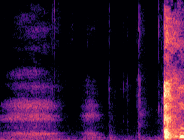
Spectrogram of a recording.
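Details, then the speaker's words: Adult apologizing mid-speech before sneezing: a faint drawn-in breath, brief pause, then one sudden loud explosive burst of air; a single sneeze. "Pardon, je vais éternuer. Je vous prie de m'excuser."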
